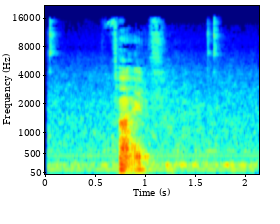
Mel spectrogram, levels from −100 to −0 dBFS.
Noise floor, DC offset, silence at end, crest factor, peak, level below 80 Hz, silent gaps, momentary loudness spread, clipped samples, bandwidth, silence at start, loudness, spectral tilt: -45 dBFS; under 0.1%; 0.1 s; 24 dB; -2 dBFS; -58 dBFS; none; 24 LU; under 0.1%; 16.5 kHz; 0.05 s; -21 LUFS; -6.5 dB/octave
